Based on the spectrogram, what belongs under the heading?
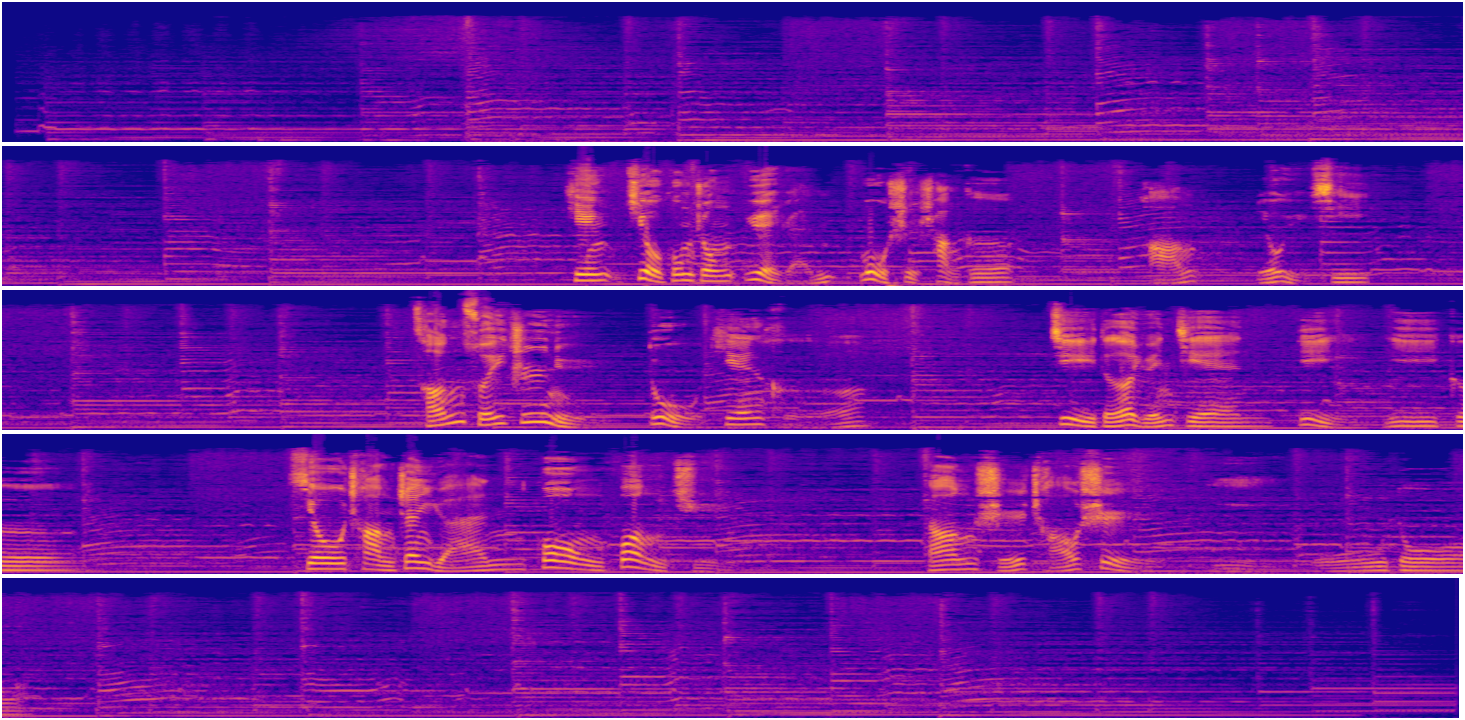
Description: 听旧宫中乐人穆氏唱歌-音频朗读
